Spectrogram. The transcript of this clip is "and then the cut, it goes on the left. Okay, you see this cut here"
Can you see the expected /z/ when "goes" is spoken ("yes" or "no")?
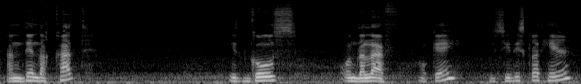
no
